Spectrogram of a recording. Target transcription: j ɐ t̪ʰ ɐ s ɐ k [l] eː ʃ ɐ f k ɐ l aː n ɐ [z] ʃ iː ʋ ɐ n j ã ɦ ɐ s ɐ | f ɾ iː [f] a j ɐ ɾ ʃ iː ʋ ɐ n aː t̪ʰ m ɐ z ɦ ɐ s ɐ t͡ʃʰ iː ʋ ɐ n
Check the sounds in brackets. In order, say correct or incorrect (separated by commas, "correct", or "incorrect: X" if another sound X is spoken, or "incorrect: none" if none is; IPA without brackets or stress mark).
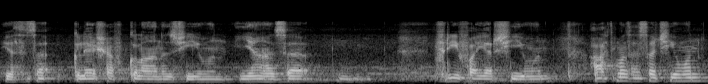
correct, correct, correct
